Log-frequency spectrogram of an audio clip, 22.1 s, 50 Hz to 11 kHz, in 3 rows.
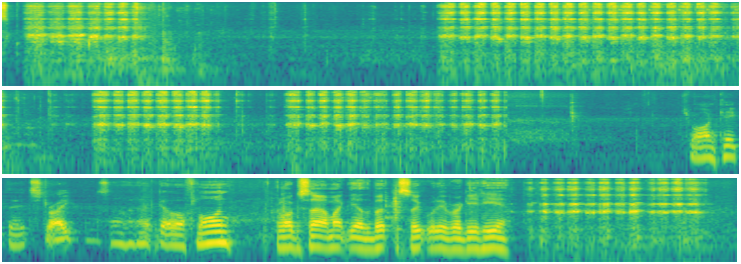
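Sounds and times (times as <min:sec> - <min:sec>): hand file on steel: 0:00.0 - 0:03.1, 0:04.0 - 0:12.5, 0:19.4 - 0:22.0.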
